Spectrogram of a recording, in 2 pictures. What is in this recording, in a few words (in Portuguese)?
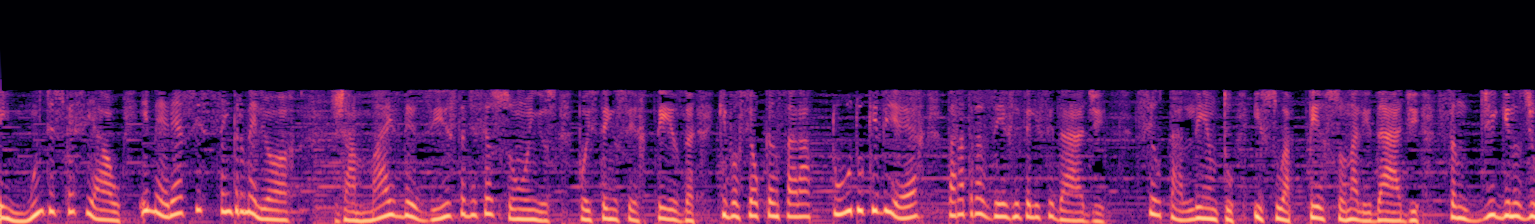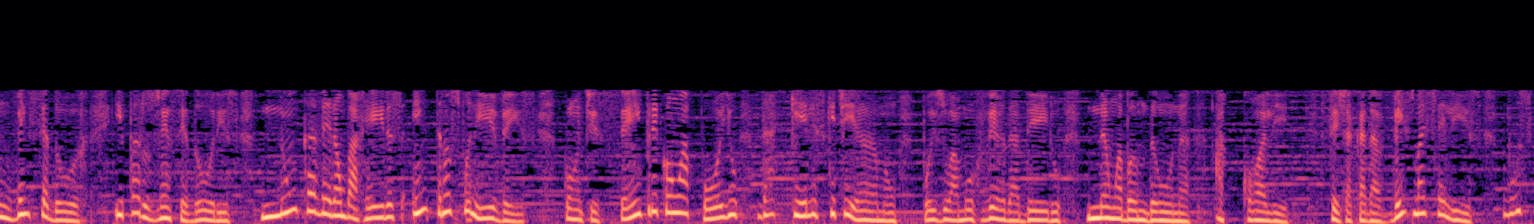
Aniversário Sobrinho Feminino; Aniv Familiar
